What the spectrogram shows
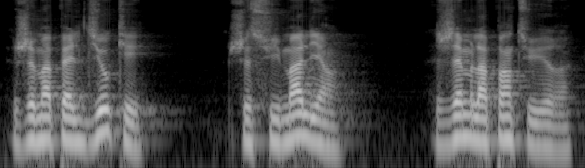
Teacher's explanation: il y a une petite pause entre chaque groupe rythmique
